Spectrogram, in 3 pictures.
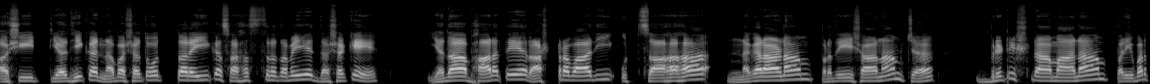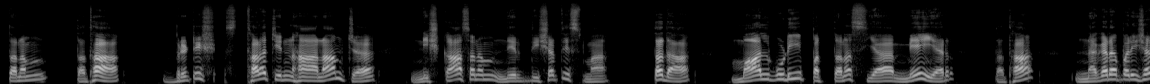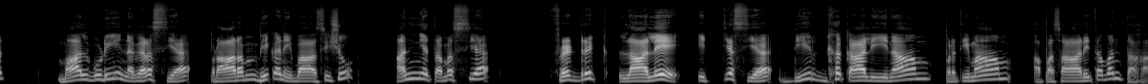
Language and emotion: Sanskrit, neutral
